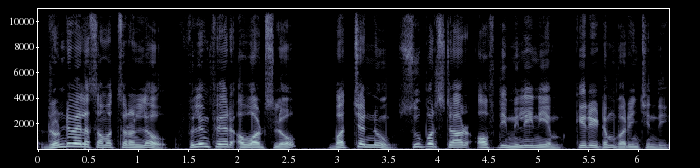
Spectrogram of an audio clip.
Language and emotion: Telugu, neutral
